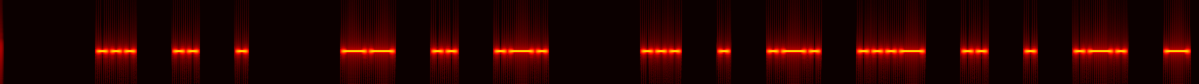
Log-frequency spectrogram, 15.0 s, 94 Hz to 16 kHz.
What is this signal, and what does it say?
Morse code, heard as a keyed tone, about 14 wpm, spaced as for 10 wpm, 700 Hz. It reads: SIE MIR SERVIERT
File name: Morsekurs / Witze / Witz 18. Juni 2019, 50 F70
